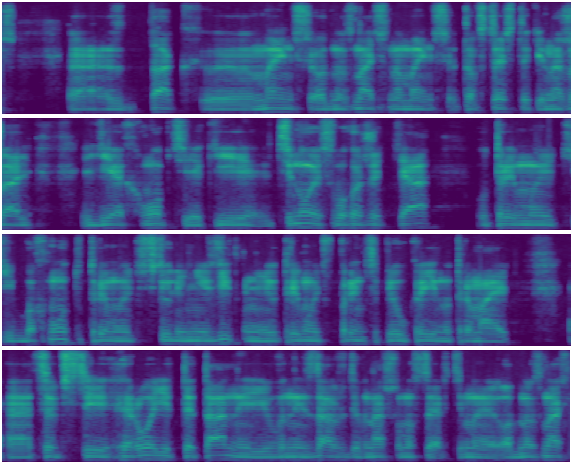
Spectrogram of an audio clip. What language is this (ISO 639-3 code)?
ukr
